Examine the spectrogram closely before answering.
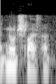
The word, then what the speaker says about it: Nordschleife: the um um nordschleife am i pronouncing it correctly yeah yeah nordschleife okay because i felt like i was adding an r at the end for a little bit which it literally means north loop no oh oh this is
